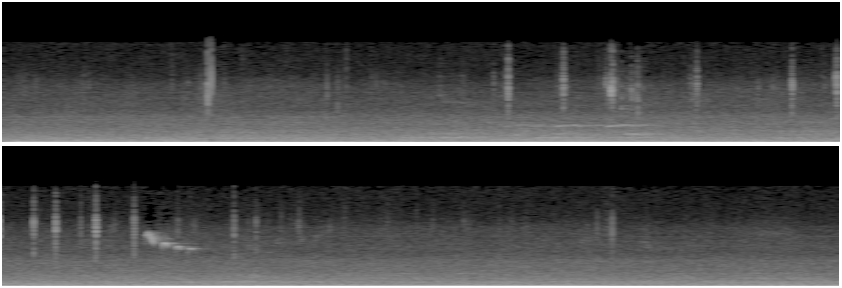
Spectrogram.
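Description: A steady low engine hum, like a vehicle running, swelling a little about three quarters of the way through, with a few short bird chirps over it.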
